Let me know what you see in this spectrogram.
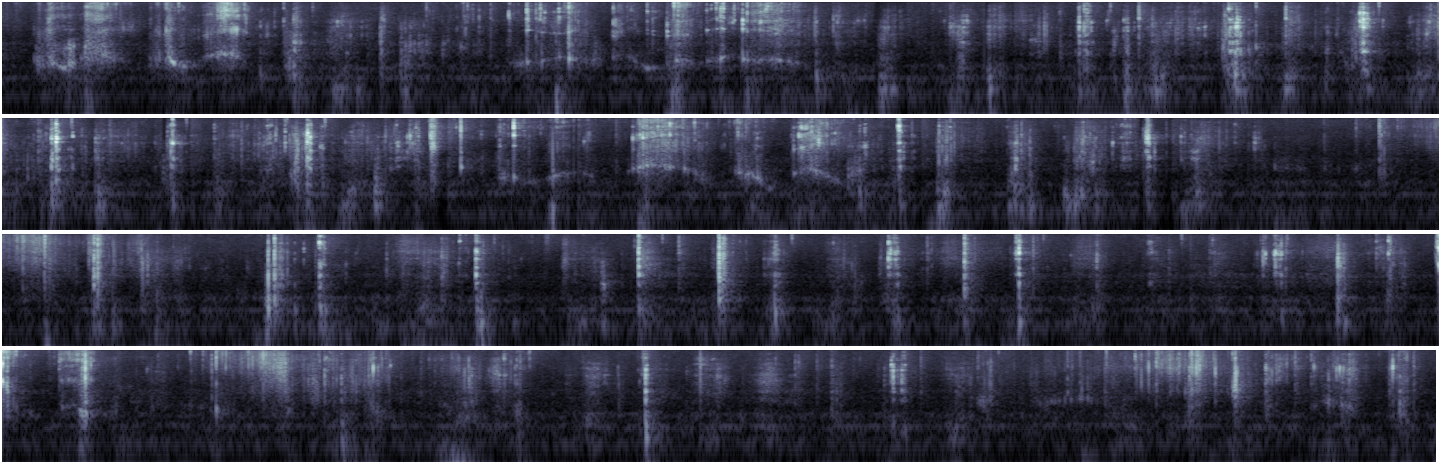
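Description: Close-miked eating: crunchy chewing and bites of sweets and a sprinkle-covered rainbow bagel, with sharp, irregular crackles several times a second.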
